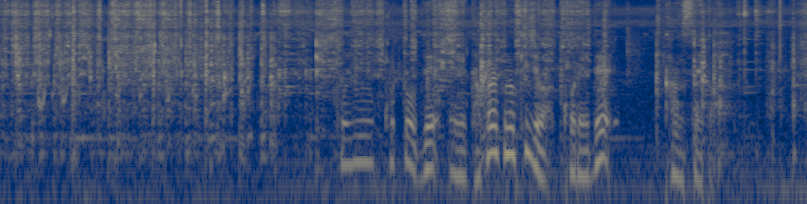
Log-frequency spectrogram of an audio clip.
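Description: A wire whisk clinks and scrapes against a metal bowl as batter is stirred.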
